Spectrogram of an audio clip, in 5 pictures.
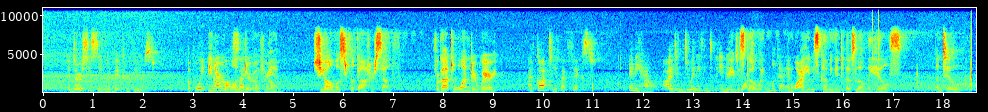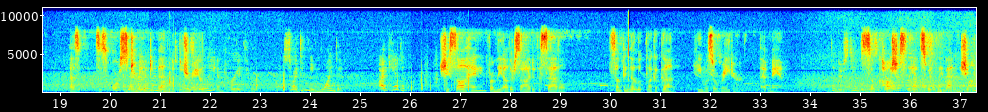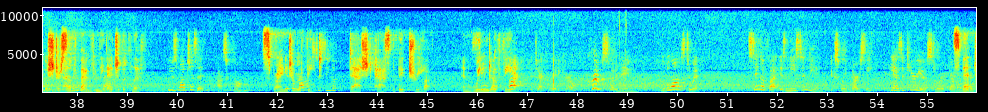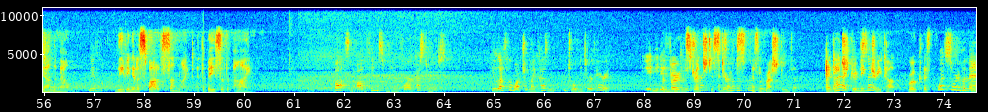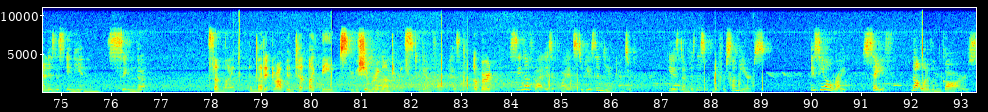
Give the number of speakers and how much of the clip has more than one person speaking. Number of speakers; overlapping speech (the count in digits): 2, about 24%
